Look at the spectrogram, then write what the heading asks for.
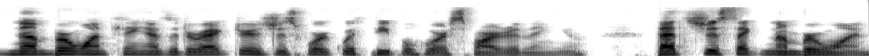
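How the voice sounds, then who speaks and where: A woman speaks in an unremarkable speaking voice, fairly low-pitched for a woman, with ordinary pitch variation. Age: 30s. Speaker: film director. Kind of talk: casual chat.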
